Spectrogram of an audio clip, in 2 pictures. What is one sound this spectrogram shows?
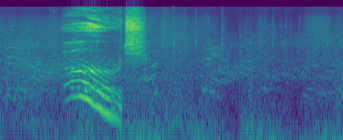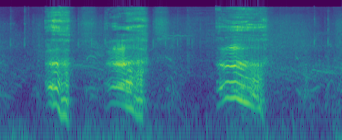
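Loud whooshing bursts sweep through the air.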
